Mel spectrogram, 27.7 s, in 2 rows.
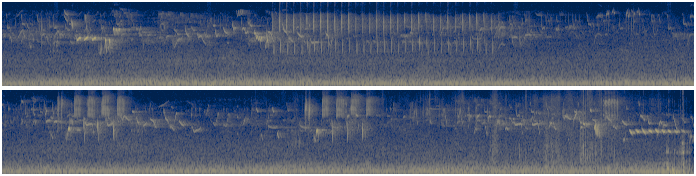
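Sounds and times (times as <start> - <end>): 
common nightingale song: 0.0 - 27.6.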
